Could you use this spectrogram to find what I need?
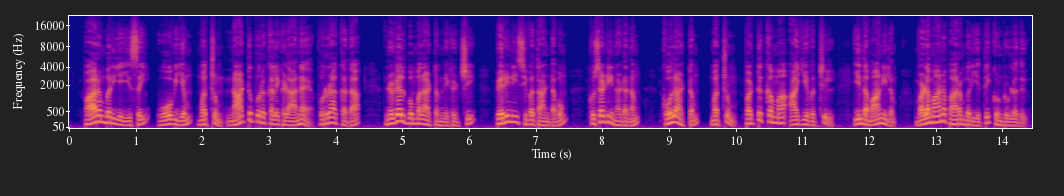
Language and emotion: Tamil, neutral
